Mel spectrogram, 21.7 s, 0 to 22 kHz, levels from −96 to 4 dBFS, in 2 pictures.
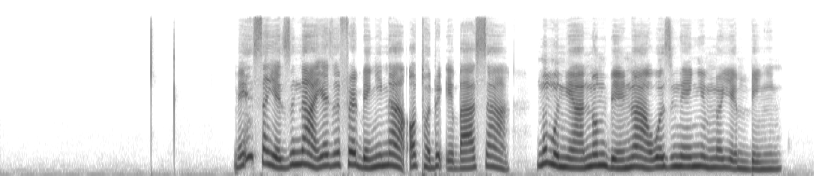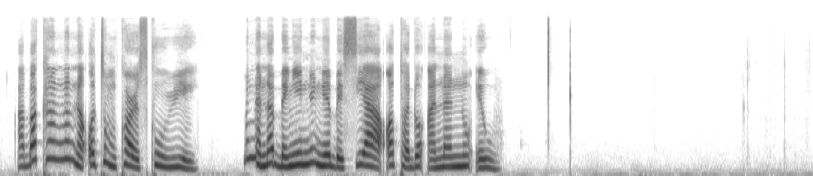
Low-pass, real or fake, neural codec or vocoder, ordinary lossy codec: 14.4 kHz; fake; codec, 32 kHz, 1.9 kbps, SNAC; none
